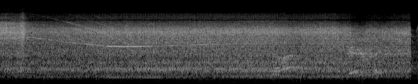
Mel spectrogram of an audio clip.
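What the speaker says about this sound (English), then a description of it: "Seems like the capacitor bank is good for one crank." A car engine cranks over on power from a capacitor bank instead of a battery, a steady loud whirring drone lasting about four seconds and then cutting off abruptly.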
